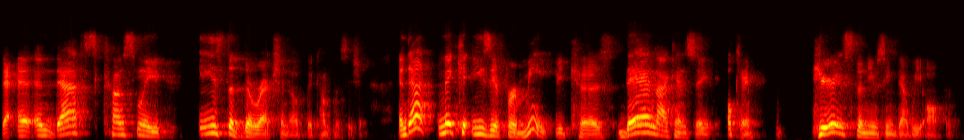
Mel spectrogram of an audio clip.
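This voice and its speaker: A man from Taiwan, a startup founder answering investor questions earnestly, with frequent restarts and fillers. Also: moderate pace. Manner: earnest, many restarts and fillers, rises in pitch when animated. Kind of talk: pitch Q&A answers. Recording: dull lo-fi sound.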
